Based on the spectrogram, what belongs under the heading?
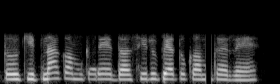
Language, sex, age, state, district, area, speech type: Hindi, female, 18-30, Uttar Pradesh, Ghazipur, rural, conversation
